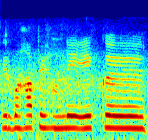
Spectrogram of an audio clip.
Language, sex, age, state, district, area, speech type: Hindi, female, 60+, Uttar Pradesh, Lucknow, rural, spontaneous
